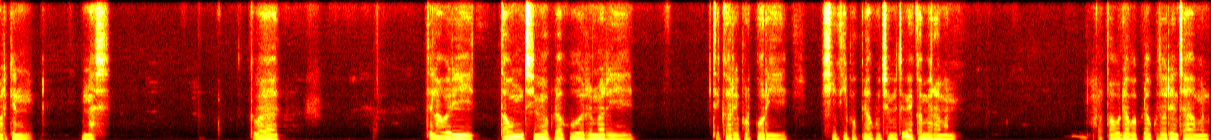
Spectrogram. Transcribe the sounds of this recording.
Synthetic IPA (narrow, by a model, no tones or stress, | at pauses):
aɾken | nas | kaβa | telaweɾi | tawnt͡ʃimepaplakuɾemnaɾi | tekaɾepoɾpo̞ɾi | sitipaplakut͡ʃimetumekame̞ɾaman | manpaudapaplakutaɾent͡ʃaman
